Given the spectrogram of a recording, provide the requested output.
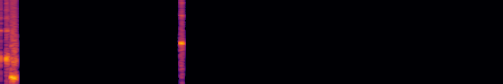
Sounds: Sniff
